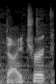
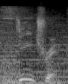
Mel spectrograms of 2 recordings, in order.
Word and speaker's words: Dietrich: A lot of you grilled me in the last video for mispronouncing his name as Dietrich, and in this video, his name was officially said out loud, Dietrich.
